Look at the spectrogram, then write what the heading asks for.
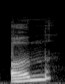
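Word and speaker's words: homme: we've got the word om man okay but then it start with Ash as in French Ash is not pronounced so the first sound that we hear is O Okay and then it will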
